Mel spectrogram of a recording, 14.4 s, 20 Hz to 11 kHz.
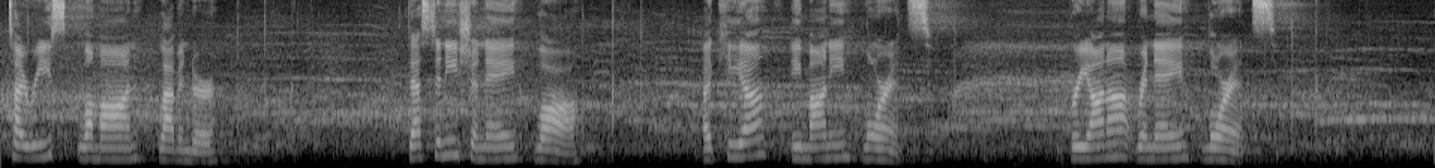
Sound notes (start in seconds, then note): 2.7 cheering; 5.3 cheering and applause; 8.8 cheering and applause; 12.5 cheering and applause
